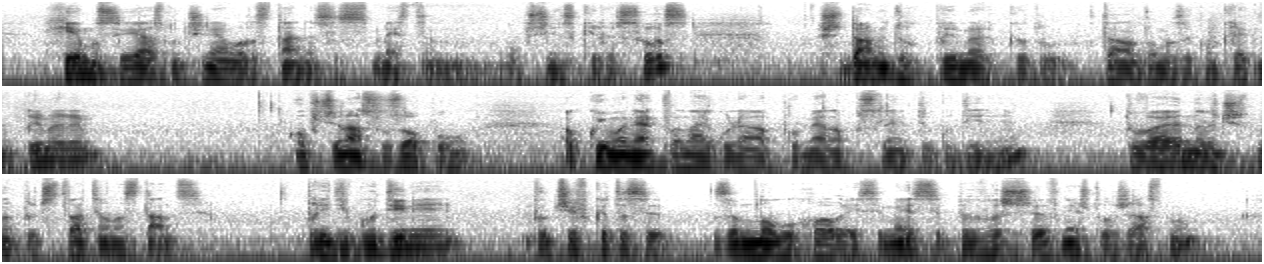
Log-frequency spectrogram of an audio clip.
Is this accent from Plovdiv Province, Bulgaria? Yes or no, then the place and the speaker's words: no; Haskovo, Haskovo Province, Bulgaria; както индустриалната зона на Пловдив стигна Хасково, откъдето съм аз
